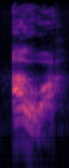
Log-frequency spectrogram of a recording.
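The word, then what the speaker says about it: agua: five it's really soft how about the word for water AWA AWA if you've been saying AWA or for Lake you've been saying Lago right it's spelled l a g o Lago you've been saying it incorrectly and you're not going to hear it that way you're going to hear AWA for water AWA now am I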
